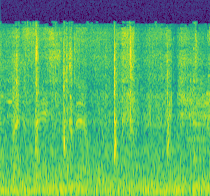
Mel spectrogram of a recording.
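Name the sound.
car driving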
